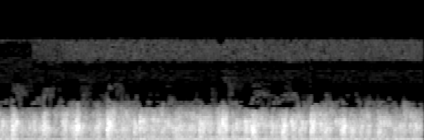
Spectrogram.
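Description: Congregation applauding: a dense, steady patter of many hands clapping, over a steady low hum.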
